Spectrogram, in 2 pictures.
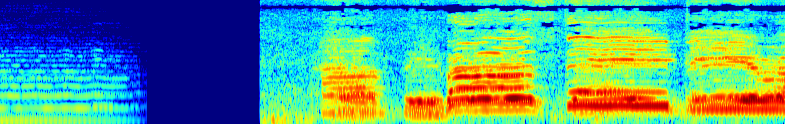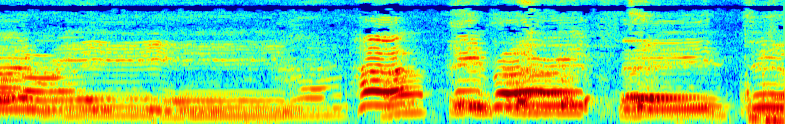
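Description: Soft instrumental music ends less than a second in; after a brief silence, a few people sing together in a group, a woman's voice the most prominent.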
